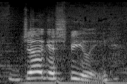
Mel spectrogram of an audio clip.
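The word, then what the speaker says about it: Dzhugashvili: The DZH is pronounced just like J, but it's fine. Jugashvili. Maybe that's a little better.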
